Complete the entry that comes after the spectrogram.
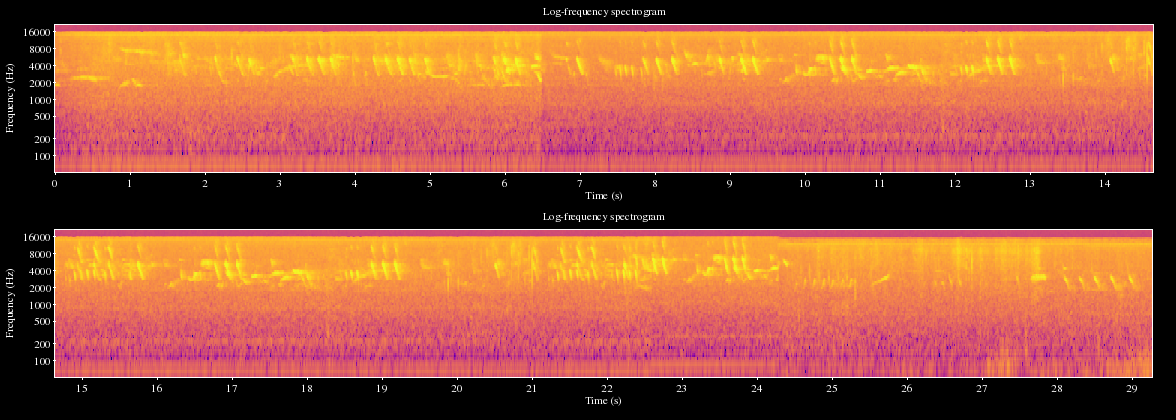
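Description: Songbirds singing, a steady stream of quick repeated chirps and trills, over a faint low hum.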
